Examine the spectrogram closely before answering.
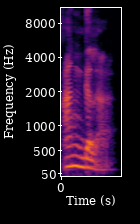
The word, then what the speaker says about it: Angela: And learning through her lens, Angela, I call her Angela, but really her name is pronounced Angela.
